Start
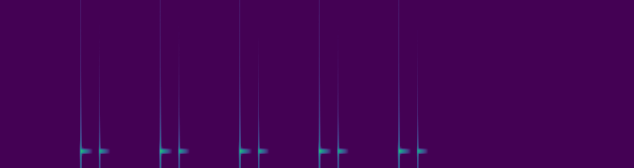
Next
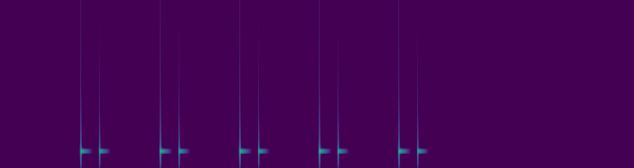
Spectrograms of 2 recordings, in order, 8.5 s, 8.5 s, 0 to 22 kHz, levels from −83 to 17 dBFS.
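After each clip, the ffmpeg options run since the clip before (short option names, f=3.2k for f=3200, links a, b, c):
-af "alimiter=limit=-17dB:level=0:latency=1:release=380,highpass=720,volume=2dB"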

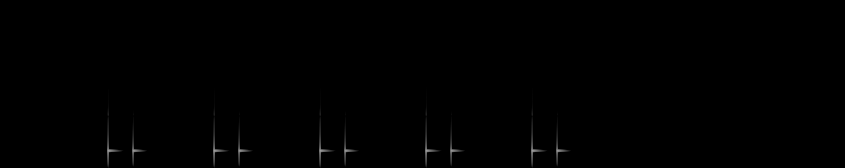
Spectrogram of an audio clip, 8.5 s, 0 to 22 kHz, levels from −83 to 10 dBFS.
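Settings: -af "equalizer=f=2.1k:t=o:w=2.5:g=5.5,acompressor=threshold=-23dB:ratio=6,volume=-8.5dB"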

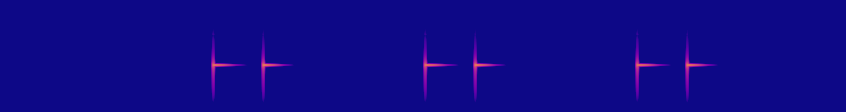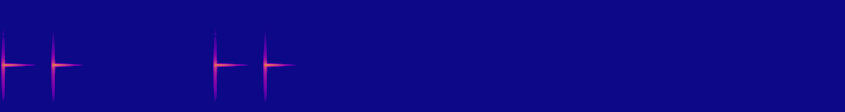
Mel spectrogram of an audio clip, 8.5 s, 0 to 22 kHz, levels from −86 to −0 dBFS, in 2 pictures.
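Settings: -af "alimiter=level_in=5dB:limit=-24dB:level=0:latency=1,volume=-5dB,volume=5.5dB"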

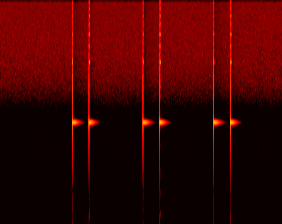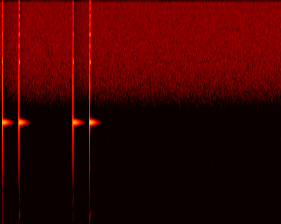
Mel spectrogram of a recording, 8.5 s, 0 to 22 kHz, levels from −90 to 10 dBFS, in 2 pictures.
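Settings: -filter_complex "[0:a]acrossover=split=1100|1800[a][b][c];[a]aeval=exprs='(mod(668*val(0)+1,2)-1)/668':c=same[d];[d][b][c]amix=inputs=3:normalize=0,aexciter=amount=14:drive=6.4:freq=4.1k,volume=7.5dB"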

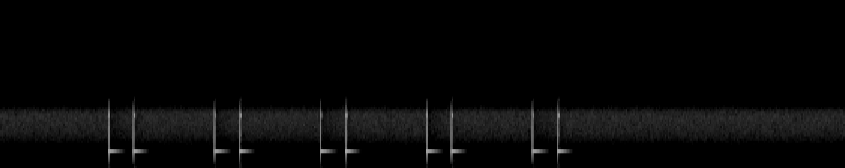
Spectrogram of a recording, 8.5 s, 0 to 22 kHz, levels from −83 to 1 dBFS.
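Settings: -af "bandreject=f=50:t=h:w=6,bandreject=f=100:t=h:w=6,bandreject=f=150:t=h:w=6,acrusher=bits=9:mode=log:mix=0:aa=0.000001,aresample=16000,aresample=44100,volume=-4.5dB"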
